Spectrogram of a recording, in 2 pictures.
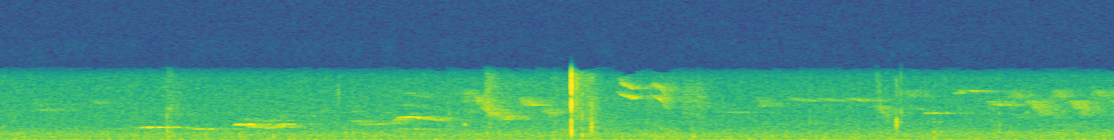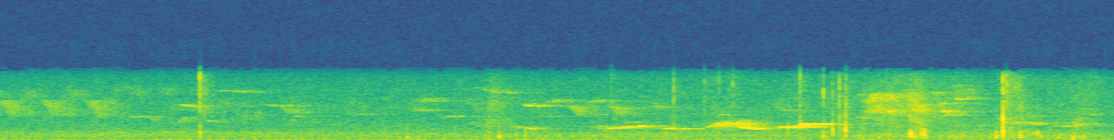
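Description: Faint birdsong: short chirping, warbling phrases from small birds, in a few bursts with the busiest near the end, over a low steady hush. A few sharp clicks stand out, the loudest about three seconds in.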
